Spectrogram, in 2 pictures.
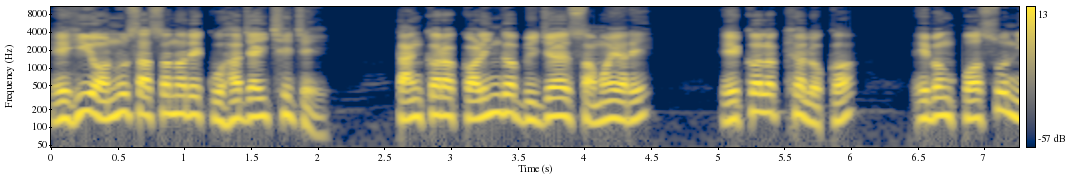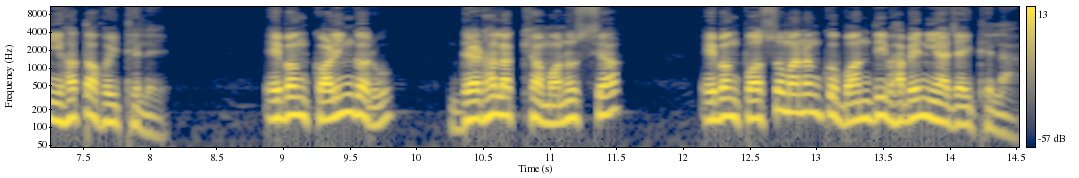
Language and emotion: Odia, neutral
